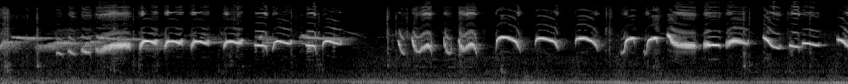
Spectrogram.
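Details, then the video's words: Chinese hwamei singing loud, slurred whistled notes that rise and fall, delivered in a rapid run of about three per second with a brief pause midway. "Wambi / Hwamei Gacor"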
